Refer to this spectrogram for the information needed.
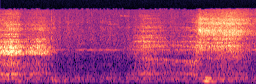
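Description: A drawn-out yawn: a long, breathy inhale that swells and fades, then a second airy rush toward the end with a faint voiced tone, with no talking.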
